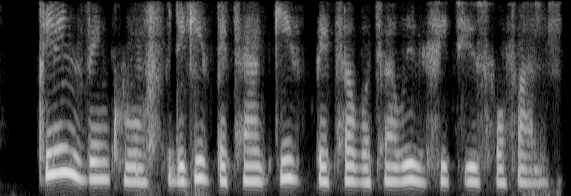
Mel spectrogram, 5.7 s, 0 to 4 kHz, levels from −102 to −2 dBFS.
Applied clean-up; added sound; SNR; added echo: neural mask model Resemble Enhance denoiser.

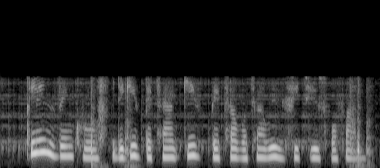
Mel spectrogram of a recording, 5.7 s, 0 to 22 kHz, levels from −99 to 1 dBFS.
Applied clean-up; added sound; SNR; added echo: neural mask model RNNoise.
